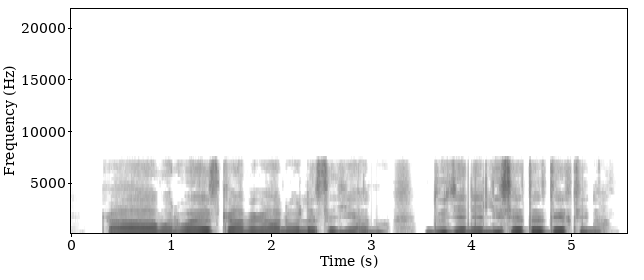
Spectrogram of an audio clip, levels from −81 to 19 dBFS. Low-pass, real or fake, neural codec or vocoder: 7.2 kHz; real; none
